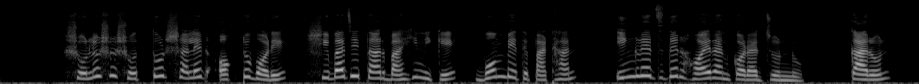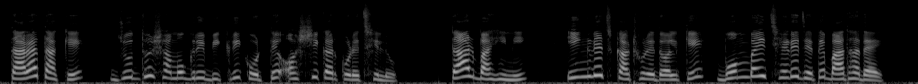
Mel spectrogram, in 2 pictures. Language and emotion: Bengali, neutral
